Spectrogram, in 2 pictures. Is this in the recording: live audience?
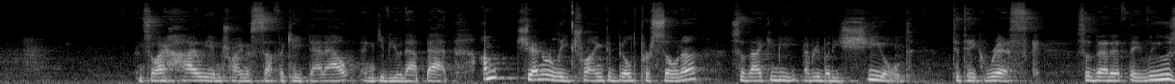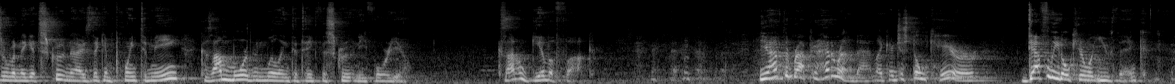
yes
